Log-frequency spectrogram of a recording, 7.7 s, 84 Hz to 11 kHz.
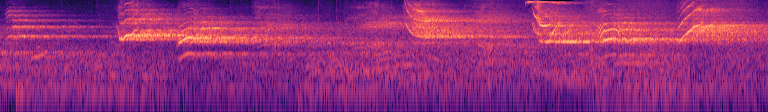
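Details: Captive beluga at Port of Nagoya Public Aquarium, public training on 24 March 2018, 16:30 session: loud, rich harmonic calls that glide upward then hold steady, several in succession, with faint audience chatter behind.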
